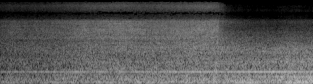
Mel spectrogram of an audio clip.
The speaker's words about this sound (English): So this is the high pressure washer? Yes, this is our detailed general cleaning or DGC. This is inside and out, top to bottom, front to back, right?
